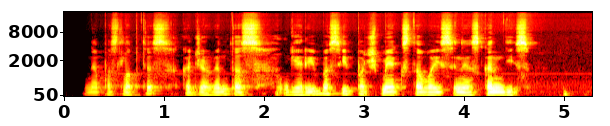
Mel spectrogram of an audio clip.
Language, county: Lithuanian, Marijampolė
